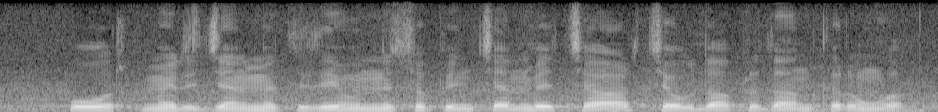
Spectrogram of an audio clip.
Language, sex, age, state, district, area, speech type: Hindi, male, 30-45, Madhya Pradesh, Harda, urban, read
